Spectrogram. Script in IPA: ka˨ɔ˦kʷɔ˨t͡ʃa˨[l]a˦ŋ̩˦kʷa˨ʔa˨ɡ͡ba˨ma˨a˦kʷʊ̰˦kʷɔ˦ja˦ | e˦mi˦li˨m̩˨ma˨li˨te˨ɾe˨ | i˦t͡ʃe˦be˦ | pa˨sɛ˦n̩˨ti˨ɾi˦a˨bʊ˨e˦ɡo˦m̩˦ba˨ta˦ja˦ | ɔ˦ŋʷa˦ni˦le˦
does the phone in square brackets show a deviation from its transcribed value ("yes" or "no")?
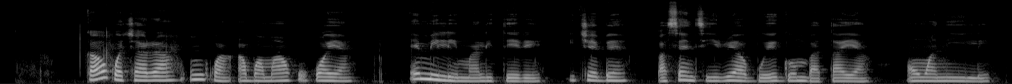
yes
